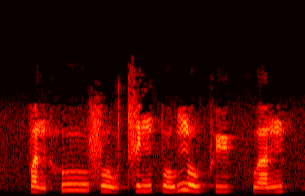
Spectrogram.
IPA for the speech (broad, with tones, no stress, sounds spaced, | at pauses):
p ɐ˨˩ n h uː˧ f o˨˩ w t͡s ɪ˨˧ ŋ p o˨˥ w n̪ o˨ w kʰ yː˨ p̚ kʷʰ ɐ˨˧ n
